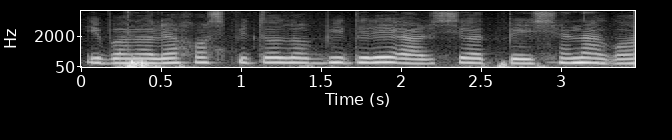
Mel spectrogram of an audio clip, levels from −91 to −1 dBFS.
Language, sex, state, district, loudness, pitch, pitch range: Chakma, female, Tripura, West Tripura, -18 LUFS, 250 Hz, 235-260 Hz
